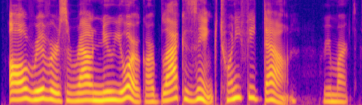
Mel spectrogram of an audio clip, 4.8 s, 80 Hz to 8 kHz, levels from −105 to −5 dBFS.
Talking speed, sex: 175 wpm, female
